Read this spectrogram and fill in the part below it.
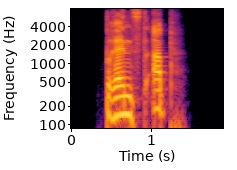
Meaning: second-person singular present of abbrennen
- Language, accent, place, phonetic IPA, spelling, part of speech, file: German, Germany, Berlin, [ˌbʁɛnst ˈap], brennst ab, verb, De-brennst ab.ogg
